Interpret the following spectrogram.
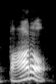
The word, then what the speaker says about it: bottle: 그러면 자, bottle bottle, 할 수 있어요. bottle, bottle. 자, 근데 영국 친구들은 bottle, 이렇게. bottle, 자, t가 틀린 거 우리가 공부를 이미 했으니까요. 자, 모음에 좀 집중하셔서 bottle, 이렇게.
